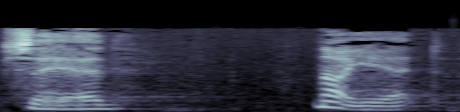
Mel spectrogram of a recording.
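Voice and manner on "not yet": soft, low and calm; gentle. Acted. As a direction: softly reassure the crying clay. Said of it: "smiled and gently said".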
